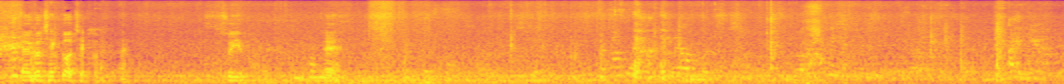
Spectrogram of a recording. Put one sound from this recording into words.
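A young man talks casually close by.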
